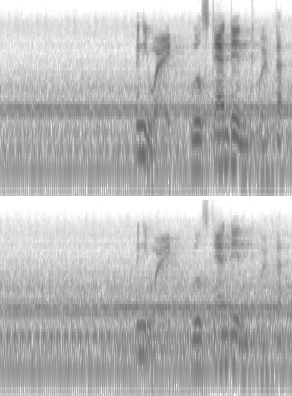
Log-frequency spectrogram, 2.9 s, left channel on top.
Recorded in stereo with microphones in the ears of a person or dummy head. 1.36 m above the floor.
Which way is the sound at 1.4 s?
15° left (ahead or behind).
